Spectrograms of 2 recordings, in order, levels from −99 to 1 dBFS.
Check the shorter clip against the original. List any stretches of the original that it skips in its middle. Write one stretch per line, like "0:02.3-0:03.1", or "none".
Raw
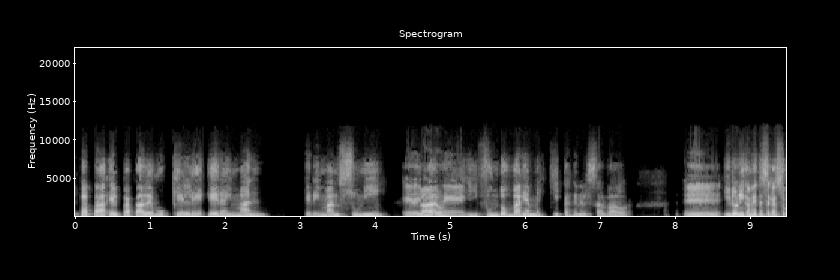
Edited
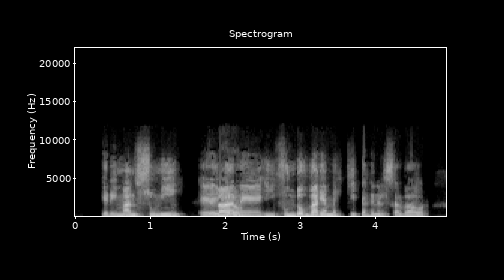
none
